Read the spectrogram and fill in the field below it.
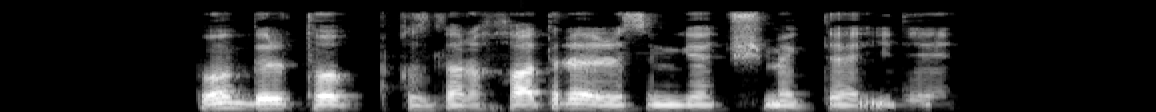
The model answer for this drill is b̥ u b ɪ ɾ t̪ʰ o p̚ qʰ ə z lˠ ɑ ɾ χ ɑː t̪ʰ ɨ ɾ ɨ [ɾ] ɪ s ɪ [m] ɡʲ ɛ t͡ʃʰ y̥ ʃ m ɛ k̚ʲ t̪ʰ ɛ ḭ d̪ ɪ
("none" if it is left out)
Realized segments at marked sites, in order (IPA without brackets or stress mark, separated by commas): ɾ, m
